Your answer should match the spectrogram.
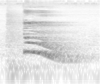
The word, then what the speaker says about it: tomb: I end my pronunciation with M sound, not B sound. Climb, not climb. Climb. Coom. Crumb. Dumb. Tomb.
